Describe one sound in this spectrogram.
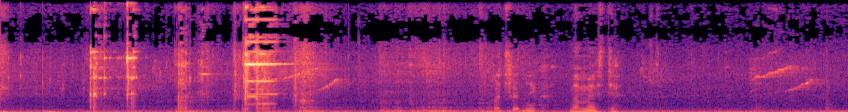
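Metal parts clink as a brake caliper is handled.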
